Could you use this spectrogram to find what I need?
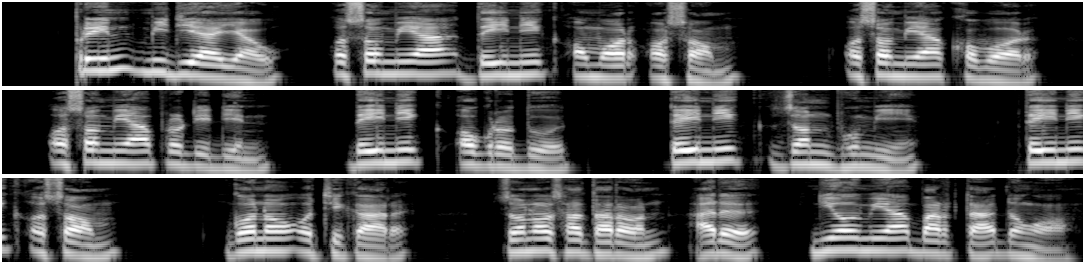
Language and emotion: Bodo, neutral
